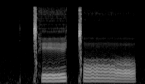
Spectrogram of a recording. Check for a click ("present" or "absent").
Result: present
